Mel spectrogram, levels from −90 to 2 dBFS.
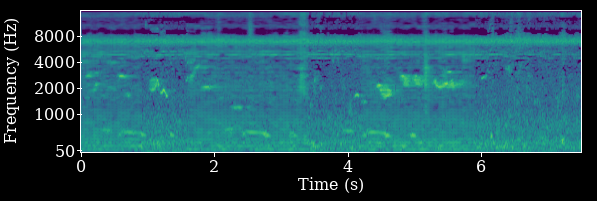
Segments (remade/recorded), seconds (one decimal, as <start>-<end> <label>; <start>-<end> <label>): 0.0-0.9 remade; 0.9-1.6 recorded; 1.6-3.4 remade; 3.4-4.2 recorded; 4.2-5.9 remade; 5.9-7.5 recorded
